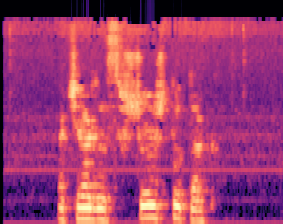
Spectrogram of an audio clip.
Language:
Ukrainian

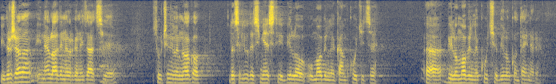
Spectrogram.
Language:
Croatian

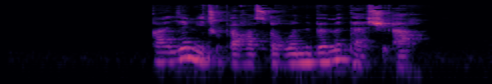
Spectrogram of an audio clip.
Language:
Adyghe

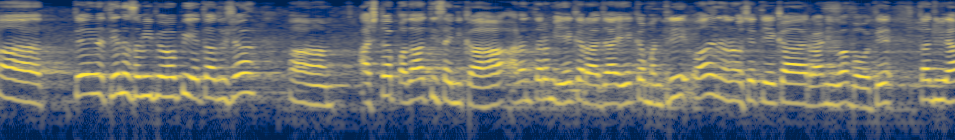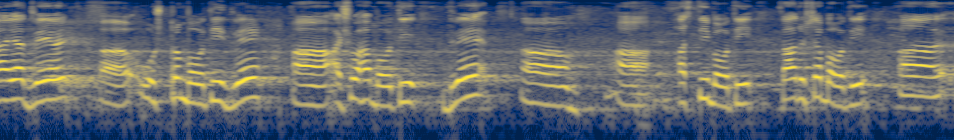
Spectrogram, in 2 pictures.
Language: Sanskrit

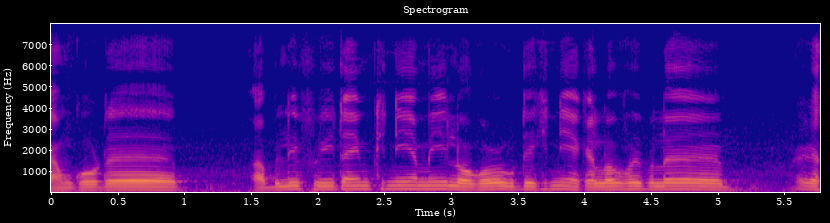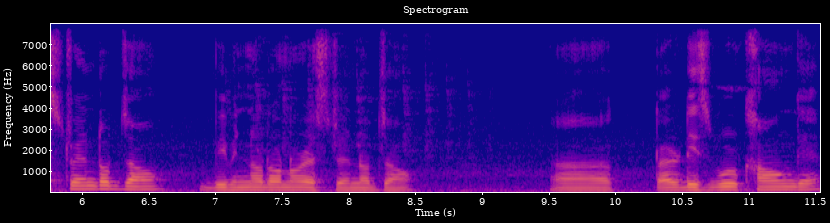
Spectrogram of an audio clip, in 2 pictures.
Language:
Assamese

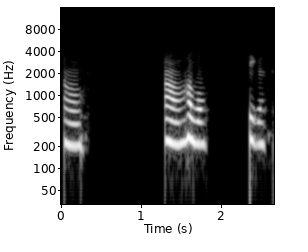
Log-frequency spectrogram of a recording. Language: Assamese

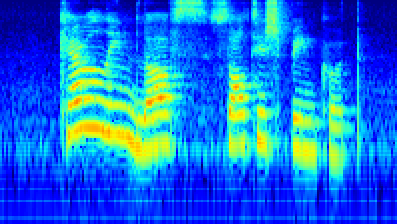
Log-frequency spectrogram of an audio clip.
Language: English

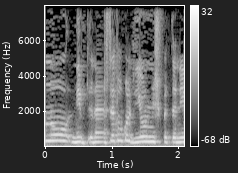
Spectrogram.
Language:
Hebrew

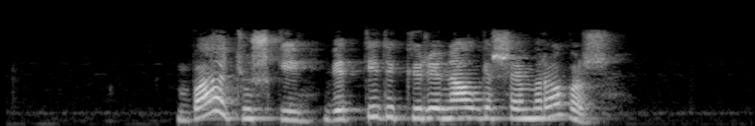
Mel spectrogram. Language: Mari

